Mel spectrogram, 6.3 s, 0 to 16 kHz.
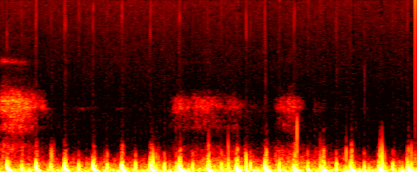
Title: HeartBeat Recording of 35 Year Old under influence of Medical Marijuana and Tobacco.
